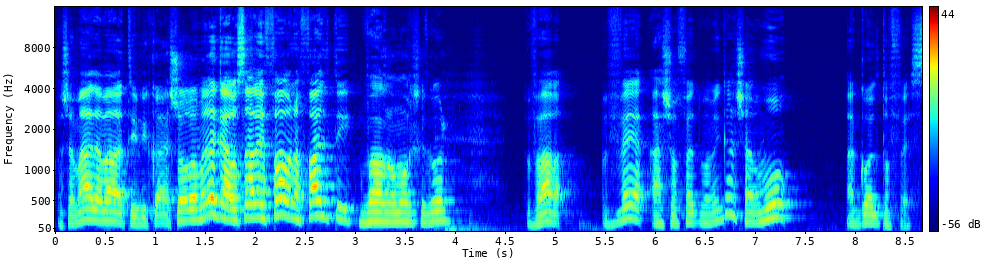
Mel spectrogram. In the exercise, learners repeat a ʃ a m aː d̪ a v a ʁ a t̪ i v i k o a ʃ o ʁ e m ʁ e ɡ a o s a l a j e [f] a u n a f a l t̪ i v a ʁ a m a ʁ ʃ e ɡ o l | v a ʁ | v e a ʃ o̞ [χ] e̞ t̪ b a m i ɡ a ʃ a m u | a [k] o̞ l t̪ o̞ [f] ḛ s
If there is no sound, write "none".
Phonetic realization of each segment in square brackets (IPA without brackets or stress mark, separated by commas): f, f, ɡ, f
